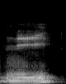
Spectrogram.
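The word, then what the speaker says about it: 你: Now, if you pronounce, you would not say ni on its own. You'd say ni. It's a third tone word.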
